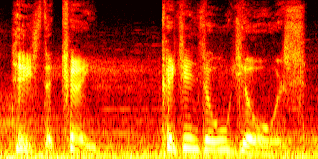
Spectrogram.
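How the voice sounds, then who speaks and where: Loud background noise accompanies a put-on character voice delivered at a fairly slow pace. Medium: video game. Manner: coarse, slangy.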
